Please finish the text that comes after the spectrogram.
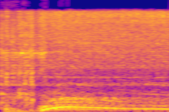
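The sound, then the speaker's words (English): A car engine cranks briefly, then catches and revs up, settling into a steady, loud rumble. No one speaks. “Your car starting and getting you where you need to be.”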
